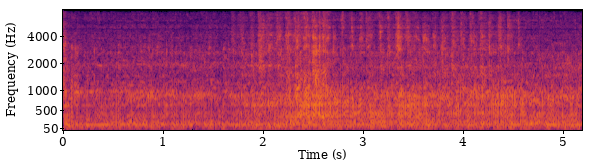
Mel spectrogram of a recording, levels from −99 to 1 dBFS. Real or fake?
fake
